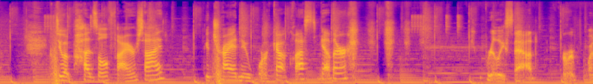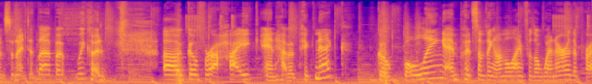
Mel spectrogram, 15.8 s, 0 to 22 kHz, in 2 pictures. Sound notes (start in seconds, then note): 4.5 laughing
